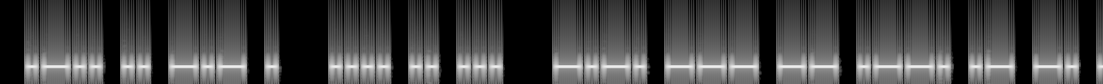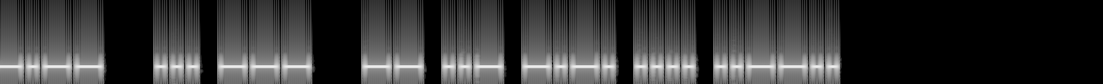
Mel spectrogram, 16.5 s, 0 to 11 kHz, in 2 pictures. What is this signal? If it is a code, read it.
Morse code, heard as a keyed tone, about 20 wpm, 700 Hz. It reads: LIKE HIS COMPANY SO MUCH?
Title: Sentences from Top 1000 Words - Review Part 3 - 20wpm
